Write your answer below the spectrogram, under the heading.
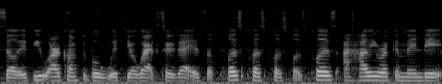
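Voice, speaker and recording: Speaking at a very fast pace, a woman keeps her fairly low pitch in fairly even intonation. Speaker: beauty vlogger. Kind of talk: vlog monologue. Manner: casual.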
